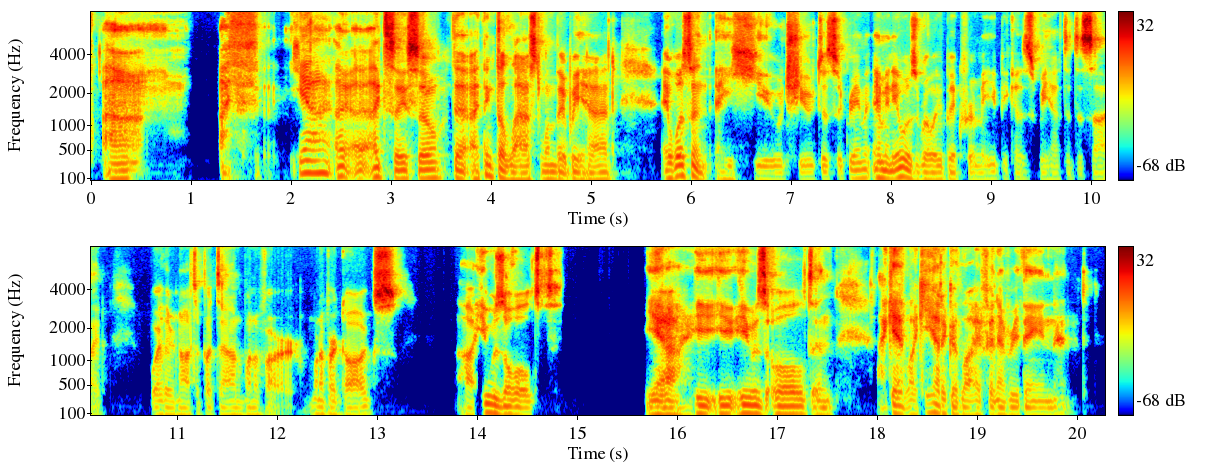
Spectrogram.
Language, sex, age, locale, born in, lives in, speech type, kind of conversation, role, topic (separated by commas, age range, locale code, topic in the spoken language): English, male, 25-29, en-US, United States, United States, conversation, unstructured, none, What do you do when family disagreements start to feel overwhelming?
